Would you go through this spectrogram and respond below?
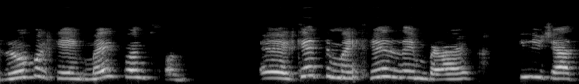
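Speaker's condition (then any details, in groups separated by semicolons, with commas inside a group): Ataxia after brain injury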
